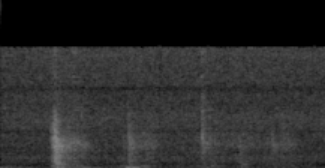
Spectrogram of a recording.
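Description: Two faint knocks about half a second apart, each a dull thud with a click on top, followed by a fainter click.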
